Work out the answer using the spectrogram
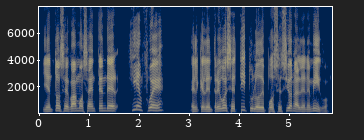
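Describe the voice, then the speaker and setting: High-voiced Argentine man teaching the Bible. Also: normal speed, no room sound, studio quality. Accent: Argentine Spanish. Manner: asks the class rhetorical questions and spells out Hebrew words. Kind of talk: Bible study lesson. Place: church.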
